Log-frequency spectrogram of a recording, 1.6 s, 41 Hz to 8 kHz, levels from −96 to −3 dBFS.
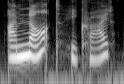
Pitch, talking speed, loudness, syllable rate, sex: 235 Hz, 155 wpm, -15 LUFS, 3.3 syllables/s, female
